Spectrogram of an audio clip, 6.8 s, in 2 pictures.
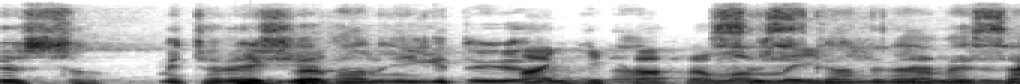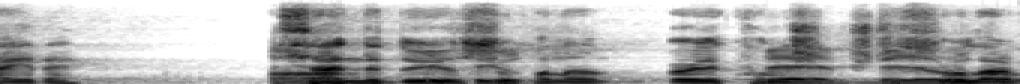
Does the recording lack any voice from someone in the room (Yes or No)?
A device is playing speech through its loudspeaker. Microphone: Yes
